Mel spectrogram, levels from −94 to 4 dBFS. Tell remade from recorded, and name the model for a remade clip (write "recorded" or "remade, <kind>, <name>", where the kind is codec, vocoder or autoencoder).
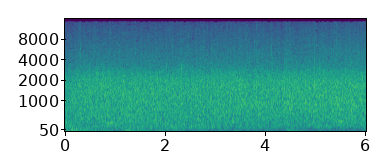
recorded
